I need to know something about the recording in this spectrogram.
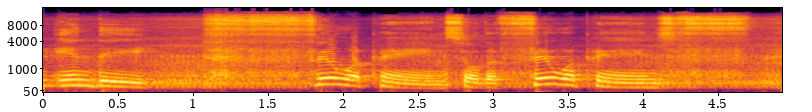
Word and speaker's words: Philippines: And then in the Philippines, so the Philippines, that PH is actually an F, and you have to pronounce that with a little bit more air coming through with your lips and your teeth coming together.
